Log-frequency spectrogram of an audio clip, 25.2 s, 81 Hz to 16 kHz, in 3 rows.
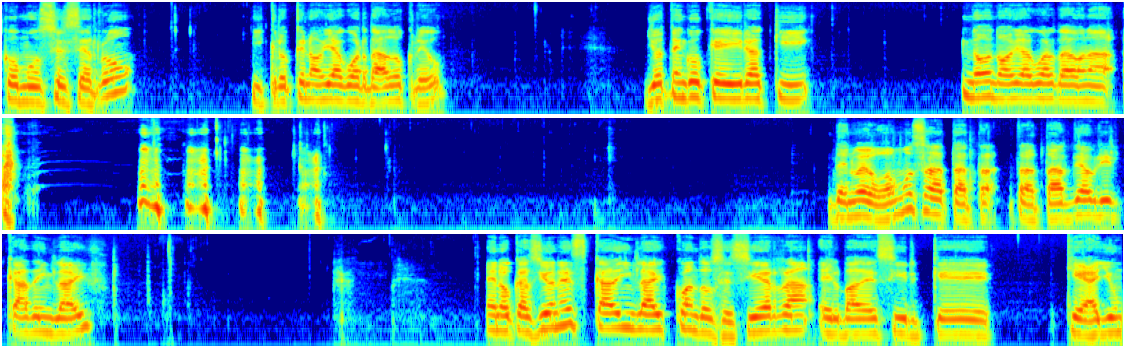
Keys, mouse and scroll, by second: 0.0 click, 4.0 click, 5.8 click, 6.4-9.3 drag, 12.2 click, 15.1 alt+super+d, 17.4-18.3 typing, 22.6 Return.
